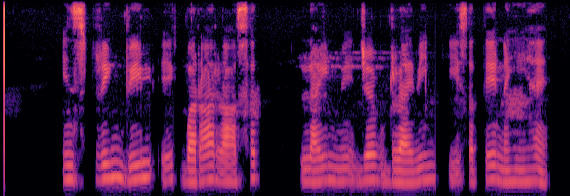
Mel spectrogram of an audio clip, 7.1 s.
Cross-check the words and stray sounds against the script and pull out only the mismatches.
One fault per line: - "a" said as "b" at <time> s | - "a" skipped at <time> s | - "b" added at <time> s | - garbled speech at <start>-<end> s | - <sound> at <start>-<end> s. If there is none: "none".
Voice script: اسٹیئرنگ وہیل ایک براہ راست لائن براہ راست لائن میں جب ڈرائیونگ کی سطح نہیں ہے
- "براہ راست لائن" skipped at 4.1 s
